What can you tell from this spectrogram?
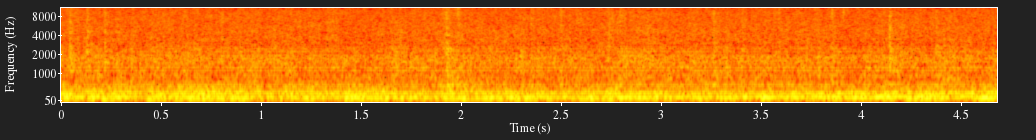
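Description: Thunder from a distant storm rumbling low and long, swelling at the start and rolling on without a break, over a steady hiss of rain with scattered drop ticks.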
